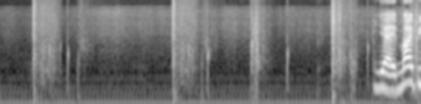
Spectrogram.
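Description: Blocks of dirt crunch softly as they are dug out, one after another.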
